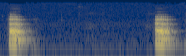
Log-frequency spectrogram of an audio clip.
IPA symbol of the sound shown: ə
